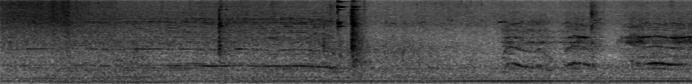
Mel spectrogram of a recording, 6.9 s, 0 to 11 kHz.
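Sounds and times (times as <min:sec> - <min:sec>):
heavy fishing boat engine drone: 0:00.0 - 0:06.9
thin whining creaking tones: 0:00.1 - 0:06.9
fishing boat winches straining hauling a net of pollock: 0:01.0 - 0:04.6.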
